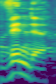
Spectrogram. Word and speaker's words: Winther: Vinder. And it's written down here as Winther. It's pronounced Vinder.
